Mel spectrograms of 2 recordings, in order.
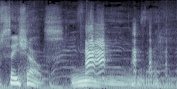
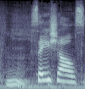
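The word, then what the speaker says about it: Seychelles: Say shells. Say shells.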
